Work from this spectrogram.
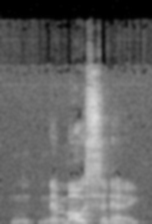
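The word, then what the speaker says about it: Mnemosyne: of memory has a really impressive name nimosanae and it's spelled with a capital m but it's a fascinating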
